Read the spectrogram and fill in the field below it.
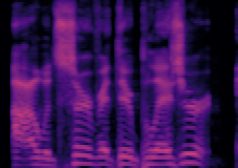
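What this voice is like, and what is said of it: Imitates another person's voice. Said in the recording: “so good at impersonations”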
